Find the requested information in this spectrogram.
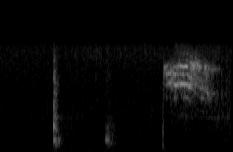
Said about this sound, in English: So did the cat. Hear the cat? The cat is now saying that it's... It was is the cat back? Did the cat open the door? You let the cat out. No, this is a different cat. Different cat? Yeah, this cat was sleeping on the bed and on the chair.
